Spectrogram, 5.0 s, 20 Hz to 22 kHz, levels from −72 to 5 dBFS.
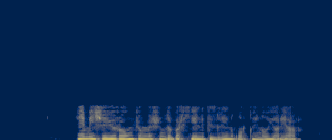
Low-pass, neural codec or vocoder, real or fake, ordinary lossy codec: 5.4 kHz; none; real; AAC, 32 kbps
